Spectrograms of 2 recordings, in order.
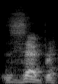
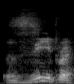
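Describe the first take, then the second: First: The word has a non-American pronunciation. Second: The word has an American pronunciation.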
